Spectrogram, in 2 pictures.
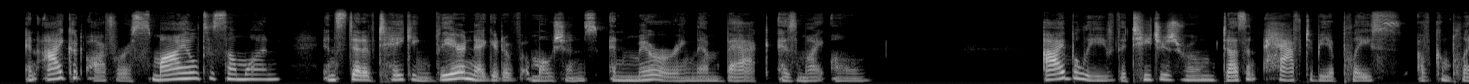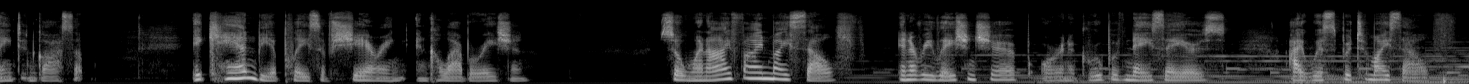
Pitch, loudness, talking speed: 205 Hz, -25 LUFS, 130 wpm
